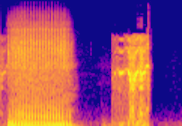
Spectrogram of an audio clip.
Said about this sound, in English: That's kind of a weird sound effect. That is a weird. It sort of like cuts it off. It's like, all right, you're done. Don't even let the horse get through his whole name. Yeah. Half a whinny for you.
